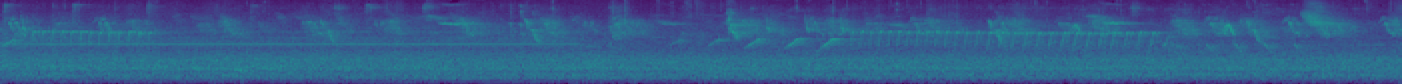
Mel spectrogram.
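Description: Birds chirping, many short falling chirps and a couple of rapid trills, over a steady background hiss, with a thin steady high tone through about the first half.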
